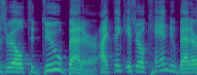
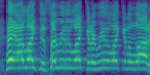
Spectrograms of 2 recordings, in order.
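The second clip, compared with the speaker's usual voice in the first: put-on high, loud, excited kid voice; hammed-up child gushing; imitating the corn kid; 13 semitones higher, 11 dB louder, faster than usual. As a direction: squeal it like an overeager little kid. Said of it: "be like".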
